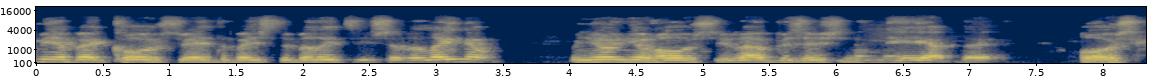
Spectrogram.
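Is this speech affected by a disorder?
Yes: motor neurone disease; onset with left hand weakness, twitching, arm weakness, speech therapists offered.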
